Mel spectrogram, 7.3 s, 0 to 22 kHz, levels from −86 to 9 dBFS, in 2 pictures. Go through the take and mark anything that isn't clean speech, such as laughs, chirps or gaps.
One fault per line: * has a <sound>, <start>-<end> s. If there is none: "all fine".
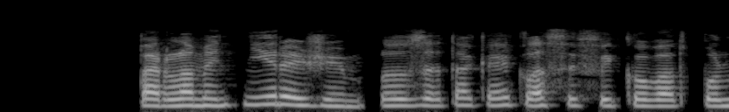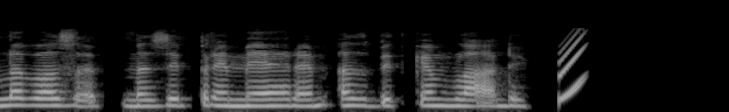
* has a chirp, 6.4-6.6 s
